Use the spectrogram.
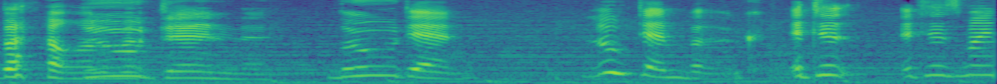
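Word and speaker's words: Ludenberg: huh Berg but sure that y'all have Berg I apologize for whoever this is their main language and I just butchered by lieutenant luden Luke den Berg it is it is my name but you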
